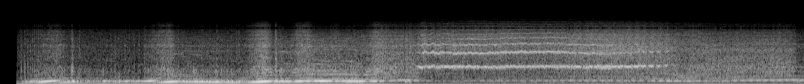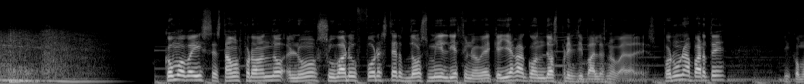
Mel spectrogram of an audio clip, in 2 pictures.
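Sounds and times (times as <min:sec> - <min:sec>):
car engine revving: 0:00.2 - 0:09.3
tyre squealing: 0:02.6 - 0:07.0.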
